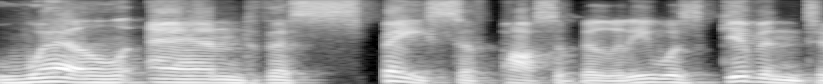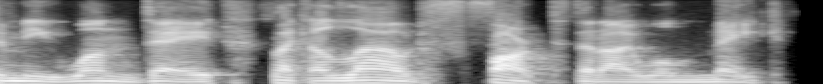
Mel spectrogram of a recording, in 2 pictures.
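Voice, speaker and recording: Radio play role: blasphemous madman poet, played by a man, low register, deliberate and emphatic declamation. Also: a bit bright. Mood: insistent, philosophical. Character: defiant, blasphemous madman poet raging against God. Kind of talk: theatrical radio play recitation.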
